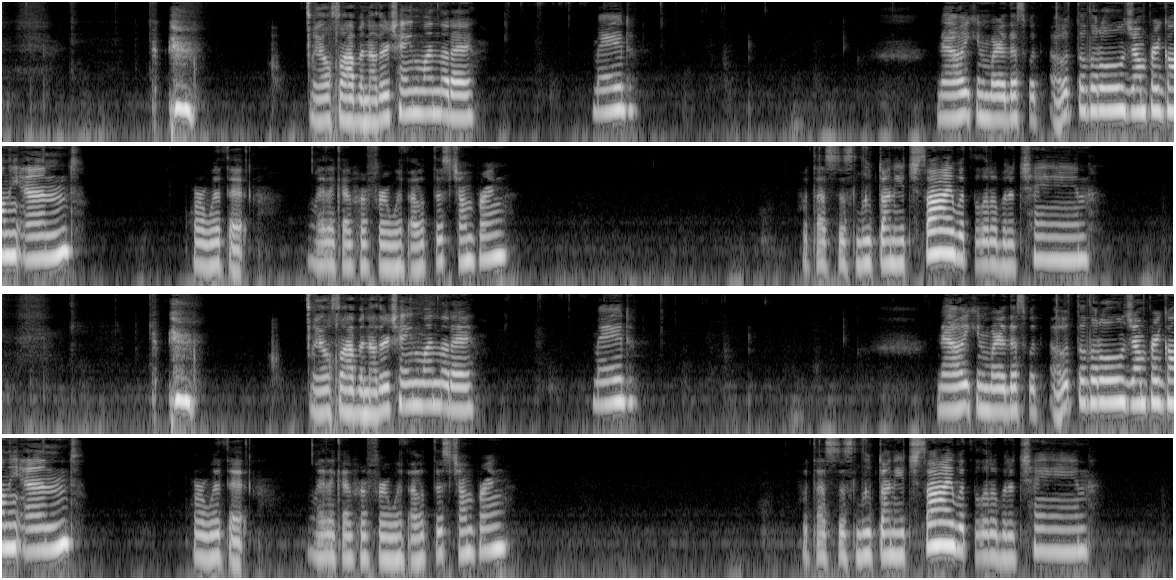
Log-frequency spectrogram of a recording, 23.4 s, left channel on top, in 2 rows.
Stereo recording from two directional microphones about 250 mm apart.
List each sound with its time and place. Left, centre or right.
1.5 s throat clearing: centre
3.0 s speech: centre
5.9 s speech: centre
8.7 s speech: centre
13.6 s speech: centre
19.7 s speech: centre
